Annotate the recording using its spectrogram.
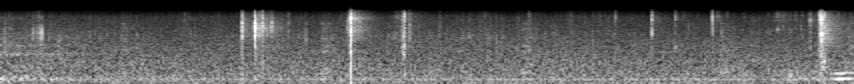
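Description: Faint, sharp clicks, about five spread over a few seconds, the clearest a little under two seconds in, as a small blade is handled and fitted at the tip of a carving-knife handle.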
